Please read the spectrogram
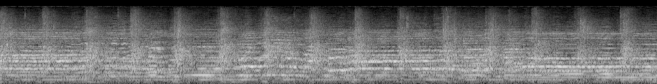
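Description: Women's voices singing an Azorean carnival bailinho song in unison, a lead singer with a small chorus, over a strummed acoustic guitar and accordion keeping a steady beat of about two to three strums a second.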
